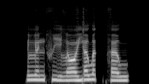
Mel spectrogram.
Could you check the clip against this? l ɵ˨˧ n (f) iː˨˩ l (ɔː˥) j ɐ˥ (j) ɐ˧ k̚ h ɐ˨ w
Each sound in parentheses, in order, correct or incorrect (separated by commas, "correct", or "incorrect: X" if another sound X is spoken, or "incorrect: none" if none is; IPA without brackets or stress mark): correct, incorrect: ɔː˨˧, incorrect: w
